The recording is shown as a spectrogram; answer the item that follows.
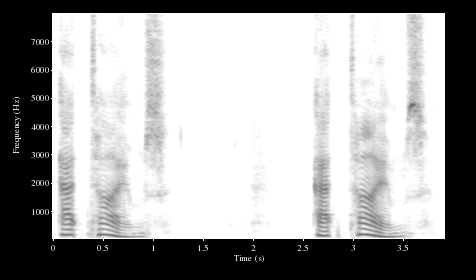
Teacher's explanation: at times, when we say that phrase, each word has more or less the same amount of weight or stress or accent. It's like if we were writing it just as far as the rhythm of the language is concerned, we would say bum bum at times.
